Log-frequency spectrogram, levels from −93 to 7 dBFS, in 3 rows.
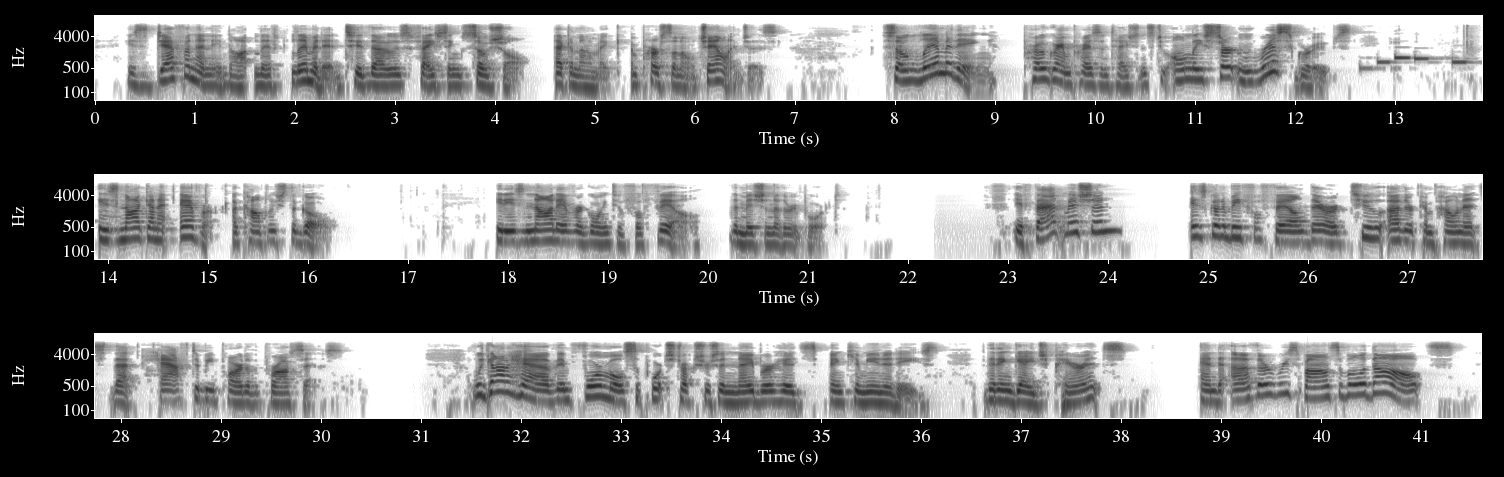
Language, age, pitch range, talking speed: English, 50-69, 170-265 Hz, 115 wpm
